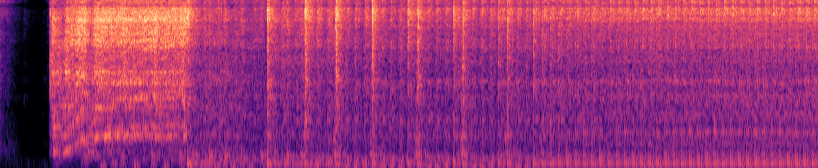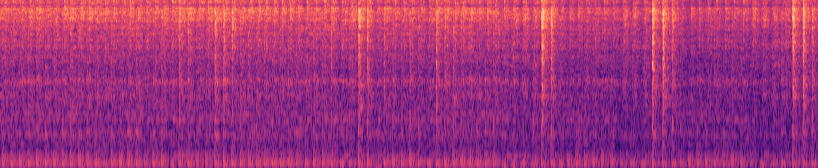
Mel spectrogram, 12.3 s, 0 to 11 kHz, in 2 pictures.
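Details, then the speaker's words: Craftsman LT1000 riding mower/tractor, cranked with a previously rejected replacement starter, snaps into life then runs with an uneven, stumbling beat; the carb's fuel solenoid wire was found cut off, so the solenoid wasn't working. "Well, that's not exactly what I was expecting. It's been cut off. That explains why it was running so funky."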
